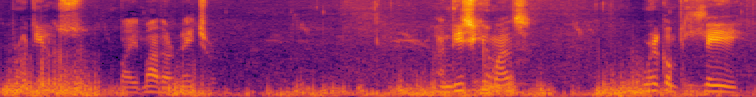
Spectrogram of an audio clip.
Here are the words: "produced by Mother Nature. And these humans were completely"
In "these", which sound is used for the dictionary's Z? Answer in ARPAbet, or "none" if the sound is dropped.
S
